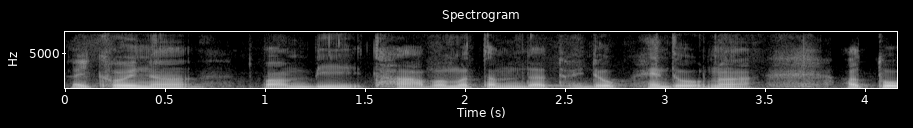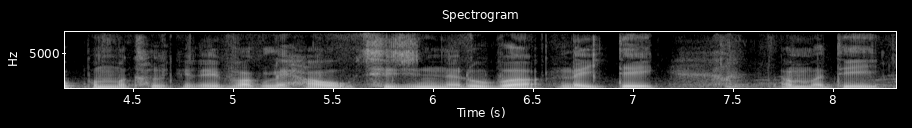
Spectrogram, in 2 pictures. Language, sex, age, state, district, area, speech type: Manipuri, male, 18-30, Manipur, Tengnoupal, rural, spontaneous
